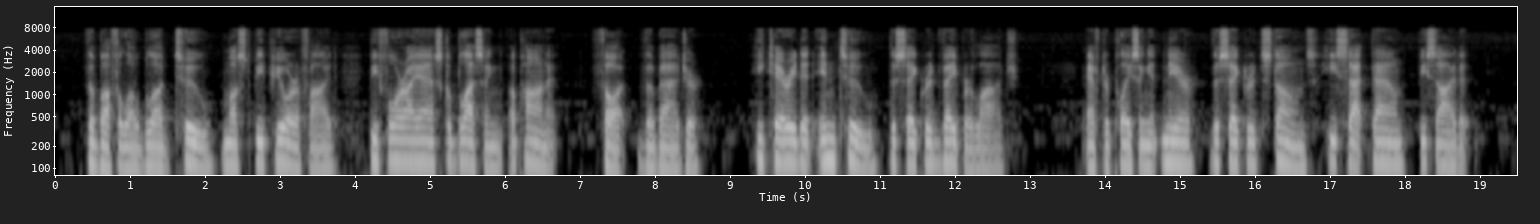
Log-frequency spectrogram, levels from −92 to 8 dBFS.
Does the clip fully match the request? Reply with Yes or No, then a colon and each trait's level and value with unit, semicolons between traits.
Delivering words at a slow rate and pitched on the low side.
Yes: slow, 115 wpm; low, 110 Hz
